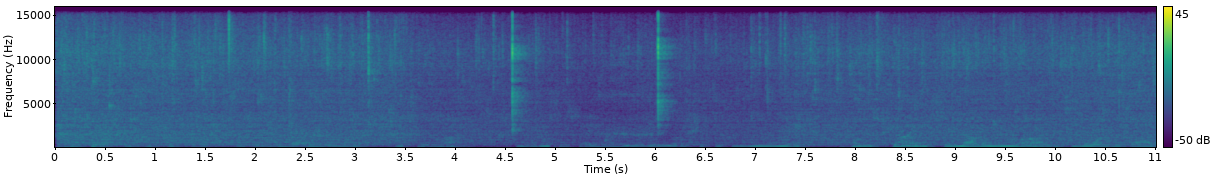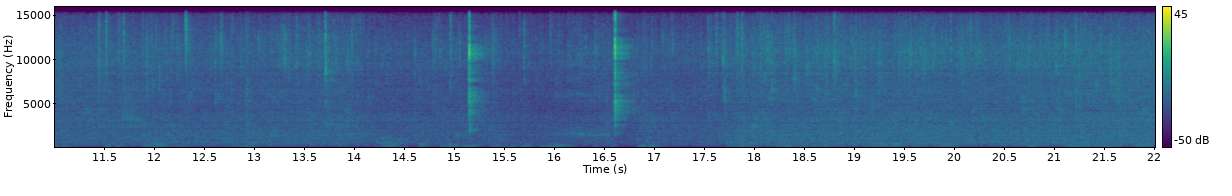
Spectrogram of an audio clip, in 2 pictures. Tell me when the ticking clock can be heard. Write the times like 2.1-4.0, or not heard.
not heard.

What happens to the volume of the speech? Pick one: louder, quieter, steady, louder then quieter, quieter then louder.
louder then quieter.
